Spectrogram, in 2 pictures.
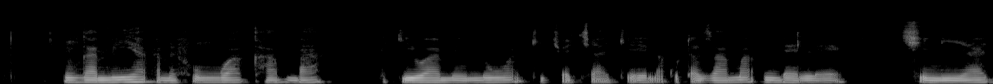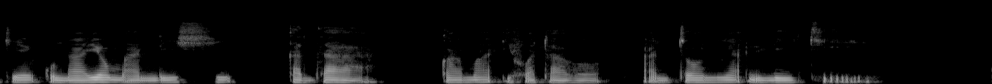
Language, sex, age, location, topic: Swahili, male, 18-24, Mombasa, government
